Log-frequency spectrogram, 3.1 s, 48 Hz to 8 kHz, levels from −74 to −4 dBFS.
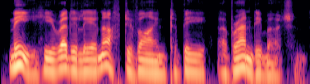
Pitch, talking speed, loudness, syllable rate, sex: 105 Hz, 195 wpm, -19 LUFS, 5.9 syllables/s, male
